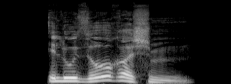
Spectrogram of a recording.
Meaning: strong dative masculine/neuter singular of illusorisch
- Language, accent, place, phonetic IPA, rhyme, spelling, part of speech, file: German, Germany, Berlin, [ɪluˈzoːʁɪʃm̩], -oːʁɪʃm̩, illusorischem, adjective, De-illusorischem.ogg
